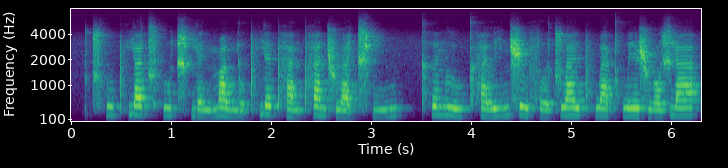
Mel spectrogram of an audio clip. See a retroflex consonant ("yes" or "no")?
yes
